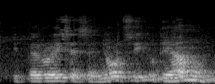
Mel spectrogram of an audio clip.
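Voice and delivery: low, soft retelling of Peter and the Lord; hushed storytelling. Acted. Preacher retelling Jesus and Peter to the congregation, hushed. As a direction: draw them in with a hushed voice.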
